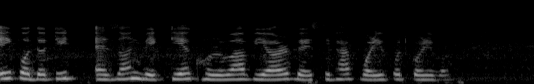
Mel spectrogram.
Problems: constant background noise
